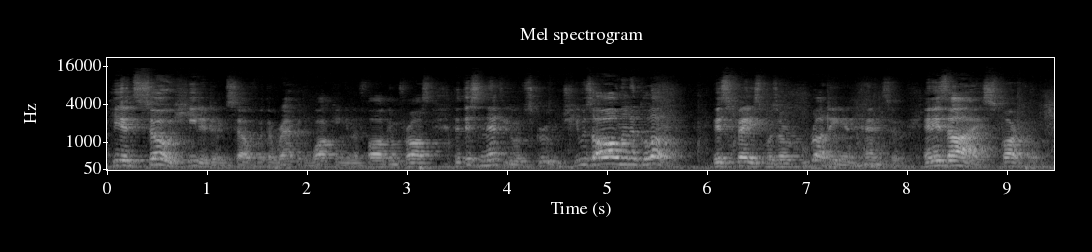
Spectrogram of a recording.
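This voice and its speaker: Animated male stage narrator, echoey hall. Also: medium pitch, normal speed. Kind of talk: theatrical scripted narration, live dramatic reading. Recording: distant, echoey, noisy hall recording.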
